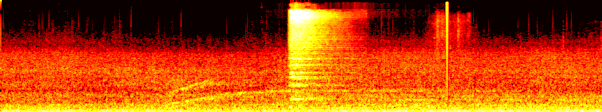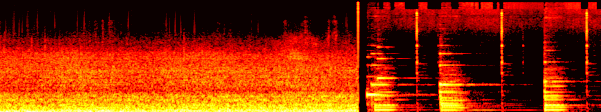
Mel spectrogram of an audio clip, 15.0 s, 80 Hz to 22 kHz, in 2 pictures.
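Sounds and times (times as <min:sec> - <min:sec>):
piano music: 0:12.1 - 0:15.0.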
